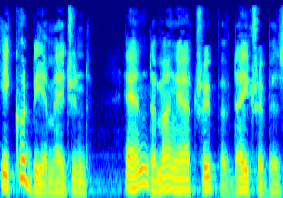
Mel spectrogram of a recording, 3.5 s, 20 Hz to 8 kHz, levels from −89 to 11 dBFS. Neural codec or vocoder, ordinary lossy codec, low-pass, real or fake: none; MP3, 32 kbps; 7.2 kHz; real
